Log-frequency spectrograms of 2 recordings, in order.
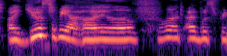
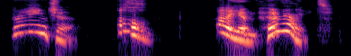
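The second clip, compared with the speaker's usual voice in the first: very loud, theatrical, pitched-up fake wounded indignation; 8 semitones higher, 9 dB louder than usual. [name] answering a man who called them stranger, mock indignation. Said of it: "[name] says in mock indignation".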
